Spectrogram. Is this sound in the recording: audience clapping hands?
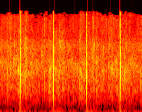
yes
